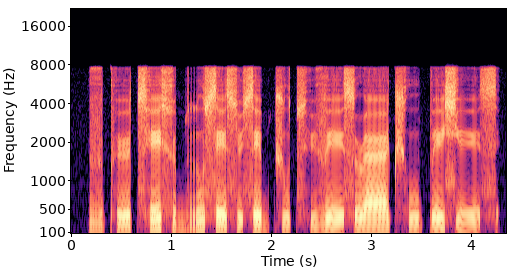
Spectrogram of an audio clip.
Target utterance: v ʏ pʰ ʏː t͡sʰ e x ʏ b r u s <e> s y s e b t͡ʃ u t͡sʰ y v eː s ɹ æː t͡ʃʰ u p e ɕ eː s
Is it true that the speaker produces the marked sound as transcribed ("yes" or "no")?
yes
